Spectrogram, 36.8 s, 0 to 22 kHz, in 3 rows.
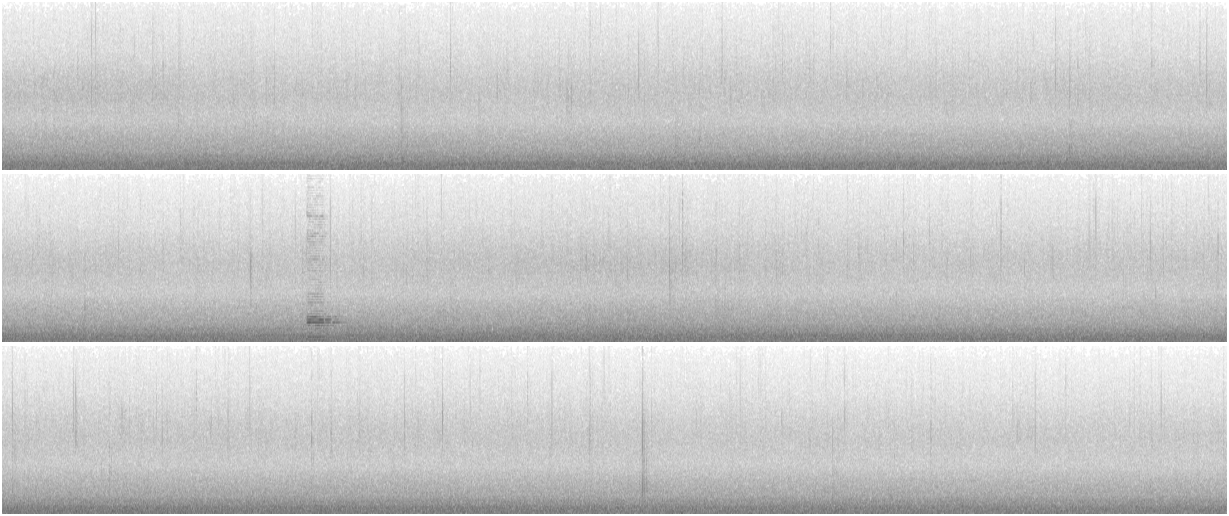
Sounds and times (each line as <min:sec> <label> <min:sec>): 0:00.0 Heavy rain 0:36.7
0:11.4 Traffic Sound 0:24.6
